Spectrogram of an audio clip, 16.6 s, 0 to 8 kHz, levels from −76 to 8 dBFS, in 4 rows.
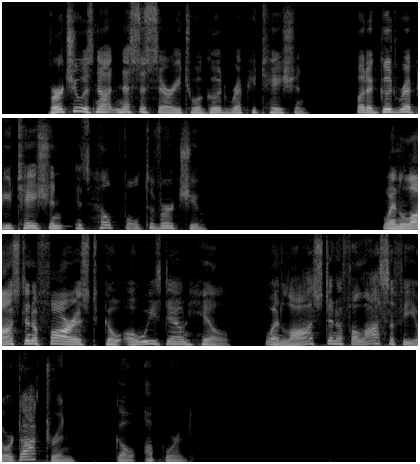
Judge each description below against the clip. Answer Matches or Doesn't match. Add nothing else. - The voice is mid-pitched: Matches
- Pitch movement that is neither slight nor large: Matches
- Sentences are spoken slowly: Matches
